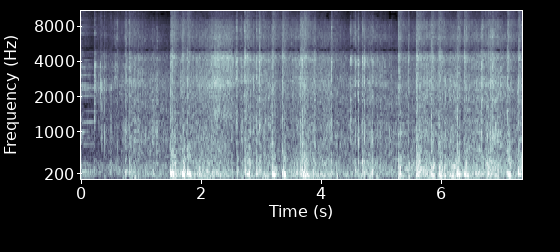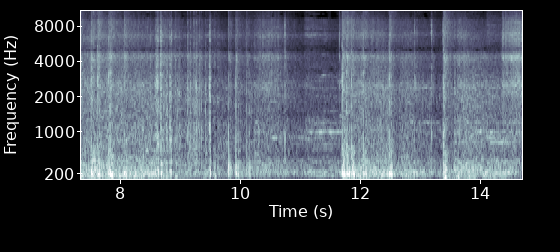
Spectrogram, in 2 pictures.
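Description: Fireworks going off in a dense barrage: many overlapping bangs and crackles, with loud blasts about a second and a half in and again near the end.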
